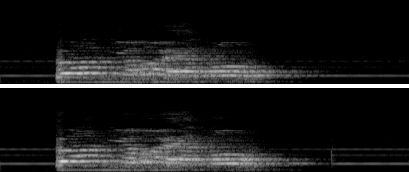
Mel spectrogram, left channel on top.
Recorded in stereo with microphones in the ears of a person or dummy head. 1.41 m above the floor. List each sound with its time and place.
0.6 s a shout: 80° right, 3.5 m; by 2.6 s 70° right (ahead or behind), 3 m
